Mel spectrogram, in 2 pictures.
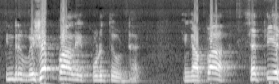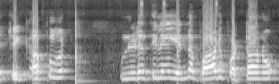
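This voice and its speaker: A man's voice: sits high, a little mellow, pitched above the performer's own voice, poor audio. A man voicing a grief-stricken, furious young prince in a storytelling discourse, declaiming with indignation.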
